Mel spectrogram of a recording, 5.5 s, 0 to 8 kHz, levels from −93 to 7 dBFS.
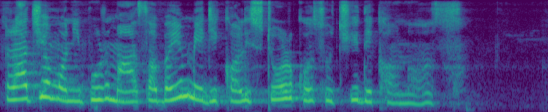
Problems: none marked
